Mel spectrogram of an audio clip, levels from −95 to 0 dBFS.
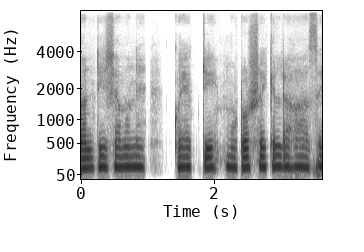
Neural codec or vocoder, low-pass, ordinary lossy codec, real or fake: codec, 16 kHz, 6 kbps, DAC; none; none; fake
